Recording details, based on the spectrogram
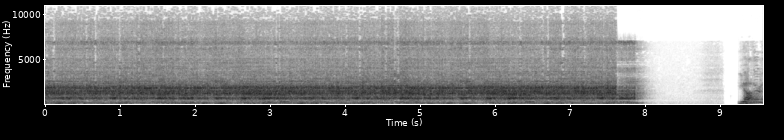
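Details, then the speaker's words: Deep brain stimulation microelectrode recording of a kinesthetic cell: dense crackling hiss of neural firing that stops abruptly, the cell responding to movement of the patient's limb, in a movement disorder procedure. "now here's an example of a kinesthetic cell this is testing the patient and this is the activity that we look for when moving the patient's"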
